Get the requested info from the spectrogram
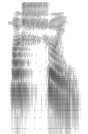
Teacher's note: জীভের অগ্রবাদ দেখো সামনের দিকে এগিয়ে আসছে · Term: সম্মুখ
